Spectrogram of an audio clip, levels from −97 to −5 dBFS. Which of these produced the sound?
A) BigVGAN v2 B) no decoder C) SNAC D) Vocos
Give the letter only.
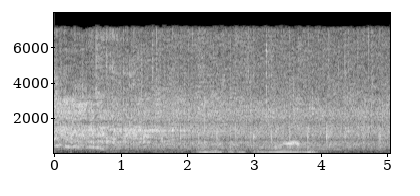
B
